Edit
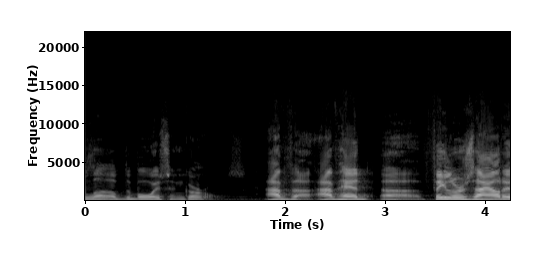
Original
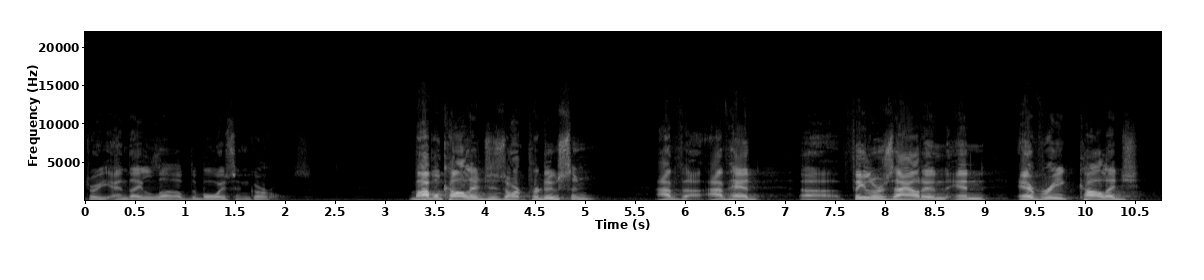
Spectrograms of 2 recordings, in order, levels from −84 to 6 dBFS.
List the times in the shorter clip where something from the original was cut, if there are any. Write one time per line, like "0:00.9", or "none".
0:01.7
0:02.9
